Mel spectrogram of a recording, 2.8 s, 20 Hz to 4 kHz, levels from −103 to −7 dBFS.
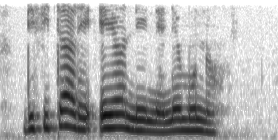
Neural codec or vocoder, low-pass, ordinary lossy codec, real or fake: none; 3.6 kHz; none; real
